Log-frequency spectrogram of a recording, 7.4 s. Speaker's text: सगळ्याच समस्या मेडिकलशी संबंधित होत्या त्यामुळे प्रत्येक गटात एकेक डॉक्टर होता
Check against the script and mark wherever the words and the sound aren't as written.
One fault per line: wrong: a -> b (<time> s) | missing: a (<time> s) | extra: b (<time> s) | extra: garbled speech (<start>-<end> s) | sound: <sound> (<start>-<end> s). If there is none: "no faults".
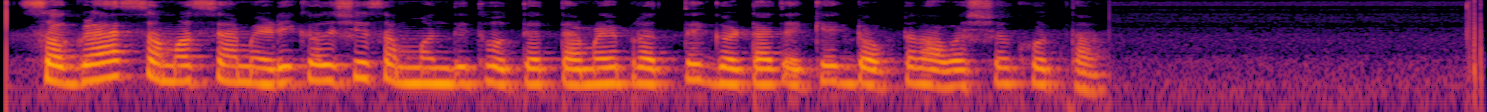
extra: आवश्यक (4.6 s)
